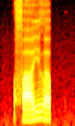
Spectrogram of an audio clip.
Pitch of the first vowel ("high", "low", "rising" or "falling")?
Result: rising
